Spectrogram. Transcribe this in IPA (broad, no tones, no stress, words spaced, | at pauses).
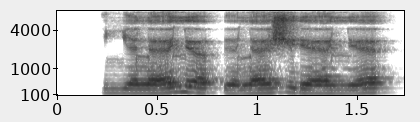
ʎɛlɛlʲɜ ʔɪlɛʒɪ ɾʲɛlʲɛ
